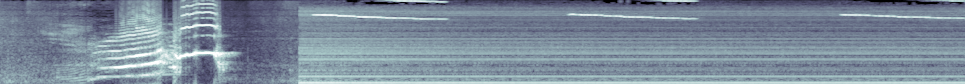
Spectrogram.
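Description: A black-and-white dairy cow gives a loud moo that climbs steeply in pitch into a shrill yell and ends about three seconds in. Then a hummingbird makes three tiny, high, thin whistles, each falling slightly in pitch and lasting about a second and a half, over a steady hum.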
